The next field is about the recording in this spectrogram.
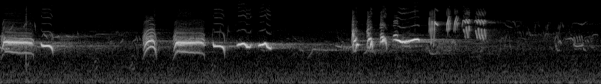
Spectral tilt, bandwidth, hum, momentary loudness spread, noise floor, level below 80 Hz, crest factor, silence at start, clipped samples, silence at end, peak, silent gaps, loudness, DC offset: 2.5 dB/octave; 20 kHz; none; 16 LU; -48 dBFS; -62 dBFS; 16 dB; 0 s; under 0.1%; 0.2 s; -4 dBFS; none; -15 LUFS; under 0.1%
